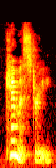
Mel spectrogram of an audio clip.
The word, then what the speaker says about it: chemistry: H is also sometimes silent after a C. For example, chemistry, mechanic, school, stomach, technology.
